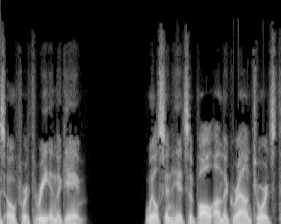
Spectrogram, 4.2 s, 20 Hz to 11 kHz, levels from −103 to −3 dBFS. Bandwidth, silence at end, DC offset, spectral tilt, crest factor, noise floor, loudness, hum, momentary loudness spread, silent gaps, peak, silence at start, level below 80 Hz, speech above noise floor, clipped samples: 9.8 kHz; 0 s; 0.9%; -5.5 dB/octave; 20 dB; under -90 dBFS; -25 LUFS; none; 5 LU; 1.37-2.11 s; -6 dBFS; 0 s; -44 dBFS; over 65 dB; under 0.1%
